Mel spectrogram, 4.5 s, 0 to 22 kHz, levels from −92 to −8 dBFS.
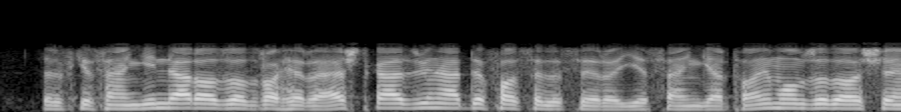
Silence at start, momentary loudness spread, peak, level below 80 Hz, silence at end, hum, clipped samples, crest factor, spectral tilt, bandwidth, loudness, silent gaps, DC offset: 0.2 s; 5 LU; -8 dBFS; -68 dBFS; 0 s; none; under 0.1%; 18 dB; -4 dB/octave; 4.6 kHz; -25 LUFS; none; under 0.1%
